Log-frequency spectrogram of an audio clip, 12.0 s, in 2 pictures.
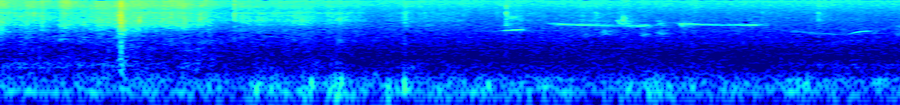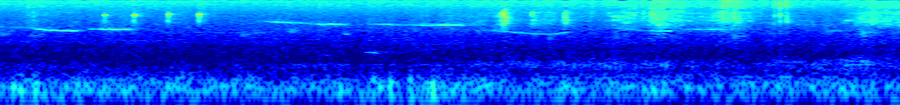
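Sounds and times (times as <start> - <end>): whistled bird calls: 3.3 - 10.9.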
